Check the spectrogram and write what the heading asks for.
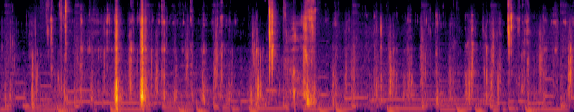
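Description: Close-up chewing of chewy cilok tapioca balls in spicy broth: soft wet mouth clicks and smacks, with a few louder sharp smacks about two and four seconds in, over quiet background music.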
